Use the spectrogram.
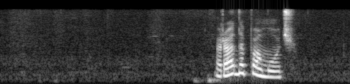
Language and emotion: Russian, neutral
